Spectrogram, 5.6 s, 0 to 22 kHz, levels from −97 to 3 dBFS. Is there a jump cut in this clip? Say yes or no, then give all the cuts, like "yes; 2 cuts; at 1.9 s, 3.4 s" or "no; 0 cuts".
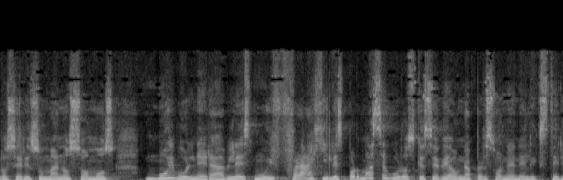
no; 0 cuts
